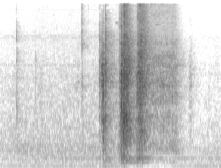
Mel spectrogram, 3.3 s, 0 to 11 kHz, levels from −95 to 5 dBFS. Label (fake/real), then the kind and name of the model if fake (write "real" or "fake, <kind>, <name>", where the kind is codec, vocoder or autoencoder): real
